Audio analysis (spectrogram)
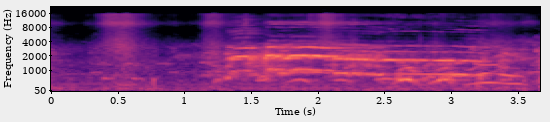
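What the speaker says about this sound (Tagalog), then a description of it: "Tutukain ka ng chicken." A rooster crows loudly nearby, a drawn-out call rising over soft clucking and farmyard background.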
